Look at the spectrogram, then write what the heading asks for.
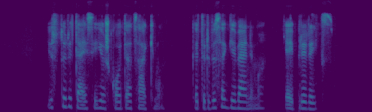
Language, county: Lithuanian, Vilnius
